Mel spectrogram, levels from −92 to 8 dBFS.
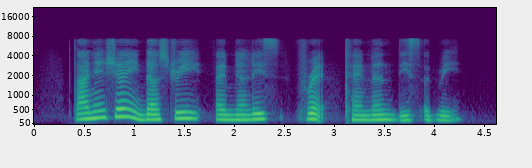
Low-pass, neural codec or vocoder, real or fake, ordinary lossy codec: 7.2 kHz; codec, 16 kHz, 0.5 kbps, FunCodec, trained on Chinese and English, 25 frames a second; fake; none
